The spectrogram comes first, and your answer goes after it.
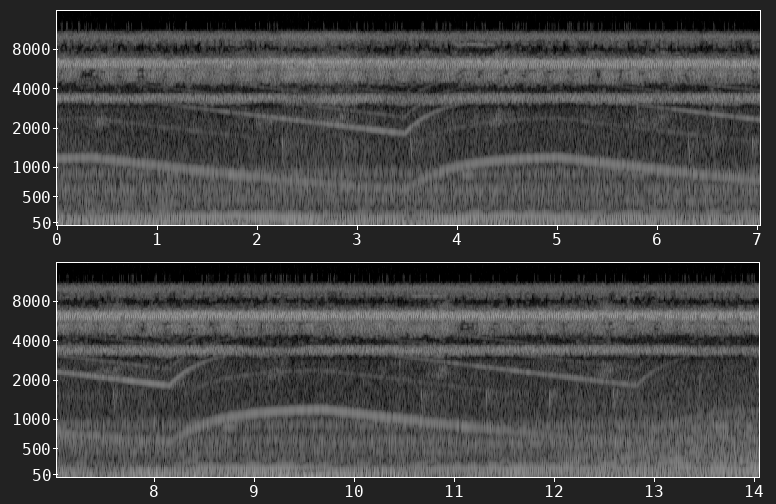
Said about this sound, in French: Alors que l'air commençait à manquer dans son tombeau, il entendit un très faible bruit. Un bruit de sirène de police.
